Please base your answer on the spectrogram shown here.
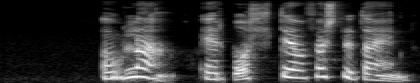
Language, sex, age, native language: Icelandic, female, 40-49, Icelandic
